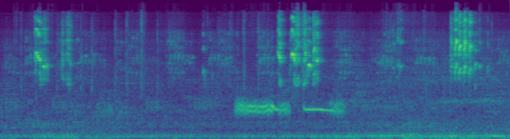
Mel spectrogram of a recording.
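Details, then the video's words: Wild birds at a feeder, recorded as entertainment for cats: scattered short high chirps and squawks, with a lower whistled note near four seconds, over a steady low hum and rustling. "Crazy Birds Feeding Reaction : Birds Chirping Sounds"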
